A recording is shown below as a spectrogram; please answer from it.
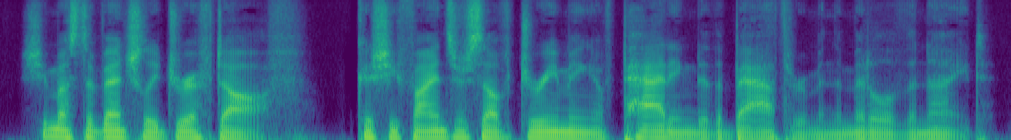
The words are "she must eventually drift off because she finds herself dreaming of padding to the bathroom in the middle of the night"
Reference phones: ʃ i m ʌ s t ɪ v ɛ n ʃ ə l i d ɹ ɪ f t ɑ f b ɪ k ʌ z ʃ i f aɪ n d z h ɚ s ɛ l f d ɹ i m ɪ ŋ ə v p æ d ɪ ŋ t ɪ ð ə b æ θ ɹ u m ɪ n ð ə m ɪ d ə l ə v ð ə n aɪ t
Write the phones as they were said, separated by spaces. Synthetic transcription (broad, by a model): ʃ i m ʌ s t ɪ v ɛ n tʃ l i d ɹ ɪ f t ɑ f k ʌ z ʃ i f aɪ n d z h ɚ s ɛ l f d ɹ i m ɪ ŋ ə v p æ d ɪ ŋ t ɪ ð ə b æ θ ɹ u m ɪ n ð ə m ɪ d l ə v ð ə n aɪ t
